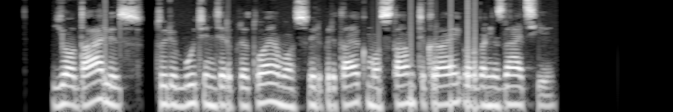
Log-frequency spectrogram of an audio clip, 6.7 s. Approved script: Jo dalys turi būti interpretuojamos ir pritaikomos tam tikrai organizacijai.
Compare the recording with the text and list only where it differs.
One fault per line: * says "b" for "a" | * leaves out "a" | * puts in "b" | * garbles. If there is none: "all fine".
all fine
